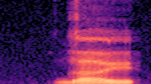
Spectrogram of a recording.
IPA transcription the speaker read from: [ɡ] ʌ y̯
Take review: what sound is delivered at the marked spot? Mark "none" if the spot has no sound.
ɡ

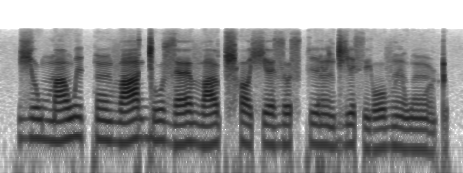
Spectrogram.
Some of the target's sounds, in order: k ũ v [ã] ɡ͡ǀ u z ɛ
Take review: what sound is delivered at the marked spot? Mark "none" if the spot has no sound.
a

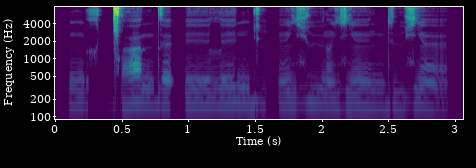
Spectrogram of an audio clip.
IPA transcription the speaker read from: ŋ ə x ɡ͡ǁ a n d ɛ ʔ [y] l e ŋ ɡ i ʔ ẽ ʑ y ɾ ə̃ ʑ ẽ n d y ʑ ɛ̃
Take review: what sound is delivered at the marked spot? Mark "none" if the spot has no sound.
e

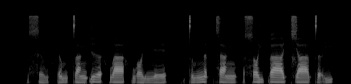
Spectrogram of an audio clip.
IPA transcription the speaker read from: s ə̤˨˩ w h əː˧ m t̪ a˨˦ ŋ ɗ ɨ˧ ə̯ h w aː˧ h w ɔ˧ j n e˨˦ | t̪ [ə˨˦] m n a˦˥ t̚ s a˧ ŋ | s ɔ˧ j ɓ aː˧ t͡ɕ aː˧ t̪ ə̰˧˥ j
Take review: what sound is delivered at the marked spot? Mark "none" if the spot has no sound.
ə˨˦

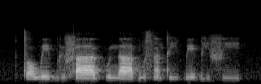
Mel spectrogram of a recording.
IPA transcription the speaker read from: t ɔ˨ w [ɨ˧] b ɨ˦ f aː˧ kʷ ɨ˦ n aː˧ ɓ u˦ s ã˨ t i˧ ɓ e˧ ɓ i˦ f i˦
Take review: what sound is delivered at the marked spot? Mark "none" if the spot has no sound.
e˧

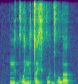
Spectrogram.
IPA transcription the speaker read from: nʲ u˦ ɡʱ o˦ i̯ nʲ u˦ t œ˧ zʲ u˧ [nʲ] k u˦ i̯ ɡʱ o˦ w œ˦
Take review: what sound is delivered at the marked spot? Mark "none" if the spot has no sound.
none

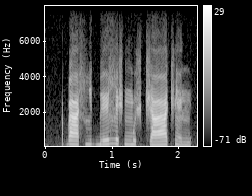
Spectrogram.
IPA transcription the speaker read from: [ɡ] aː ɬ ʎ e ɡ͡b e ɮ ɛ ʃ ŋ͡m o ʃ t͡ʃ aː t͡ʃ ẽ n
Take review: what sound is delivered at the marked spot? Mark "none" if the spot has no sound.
ɓ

